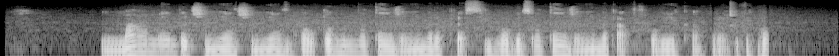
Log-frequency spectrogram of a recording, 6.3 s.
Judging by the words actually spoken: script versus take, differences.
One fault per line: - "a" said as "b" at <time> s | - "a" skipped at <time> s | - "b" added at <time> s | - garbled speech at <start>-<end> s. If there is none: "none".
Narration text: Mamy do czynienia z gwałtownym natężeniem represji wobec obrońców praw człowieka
- "czynienia" added at 1.8 s
- "obrońców" said as "natężeniem" at 4.0 s
- garbled speech at 5.3-5.8 s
